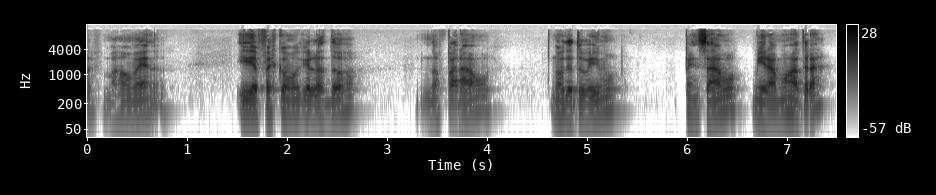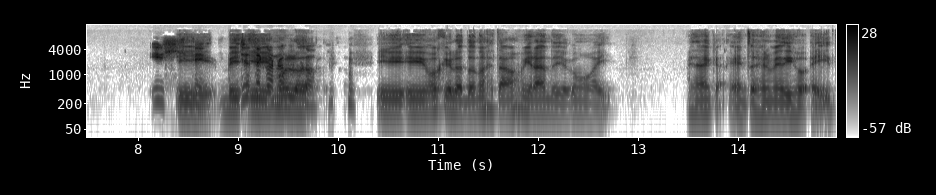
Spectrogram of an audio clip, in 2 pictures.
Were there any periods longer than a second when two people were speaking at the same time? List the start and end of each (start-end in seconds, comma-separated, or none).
8.3-9.8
